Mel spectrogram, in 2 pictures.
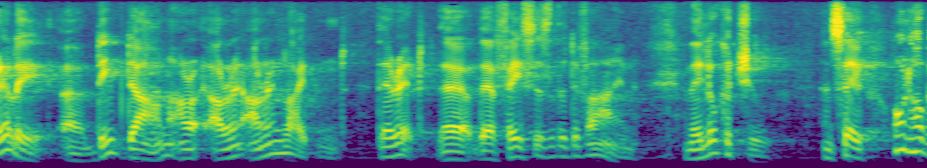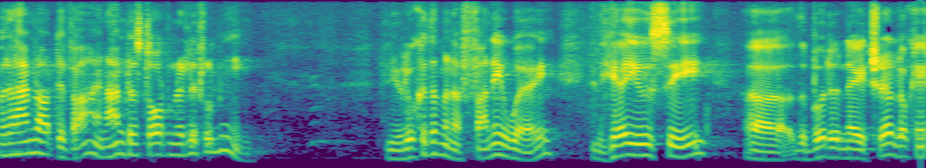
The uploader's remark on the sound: A remarkable public lecture. At the Avalon Ballroom (usually the scene of wild rock concerts) for a 'Zen-efit' put on by the San Fransisco Zen Center. 'big hall' recording. Fittingly opened by the dynamic resonance of chanting Buddhist monks, chimes, and gongs.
